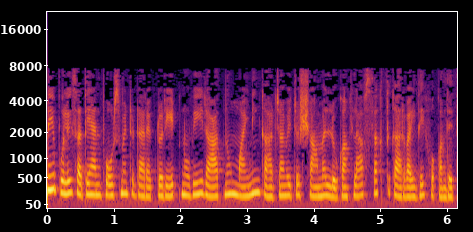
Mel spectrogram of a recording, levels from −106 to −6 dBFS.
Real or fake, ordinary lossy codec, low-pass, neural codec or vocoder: real; none; none; none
